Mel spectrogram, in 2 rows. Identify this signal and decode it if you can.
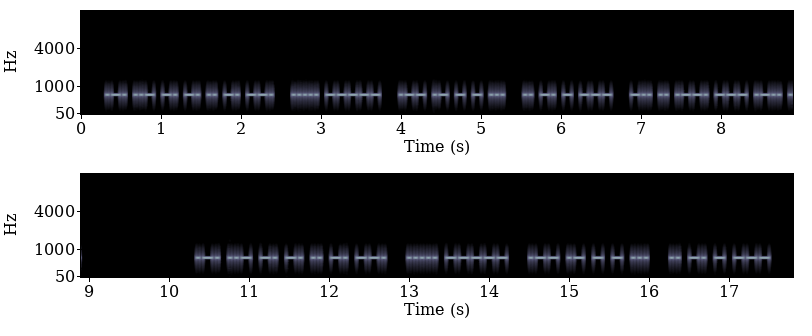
Morse code, heard as a keyed tone, about 33 wpm, 700 Hz. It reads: RUNNING 50 WATTS INTO DIPOLE RUNNING 50 WATTS INTO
